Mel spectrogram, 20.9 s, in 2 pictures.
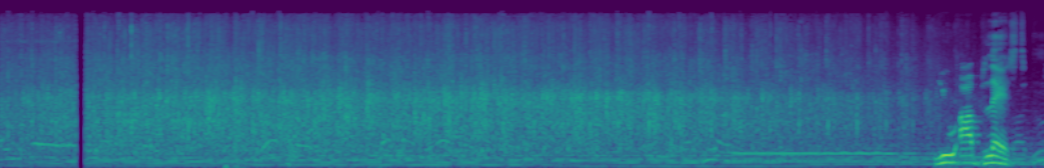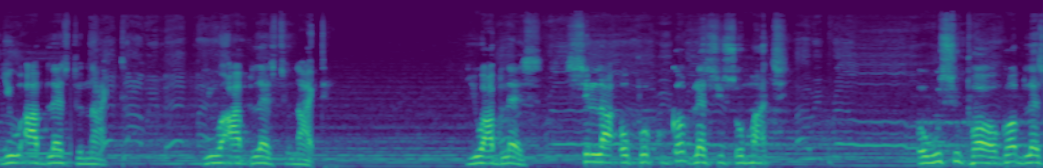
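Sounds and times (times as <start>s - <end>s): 
audience clapping hands: 0.0s - 10.0s
speech: 9.4s - 11.7s, 12.5s - 13.8s, 15.1s - 18.4s, 19.6s - 20.8s.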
